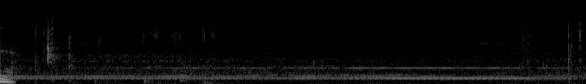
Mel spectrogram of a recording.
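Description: Playing cards slide and tap softly on a table.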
